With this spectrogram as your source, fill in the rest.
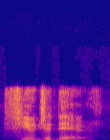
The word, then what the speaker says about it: fugitive: and erratic good and fugitive exactly instead of fugitive fugitive fugitive fugitive good okay get that EU on on F okay F Fugitive fugitive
